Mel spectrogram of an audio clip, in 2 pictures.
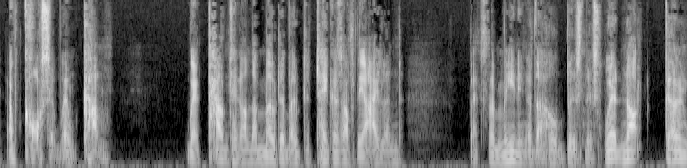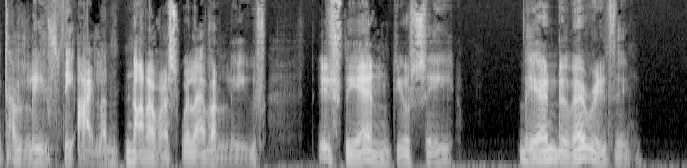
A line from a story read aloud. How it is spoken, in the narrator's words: General MacArthur said sharply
